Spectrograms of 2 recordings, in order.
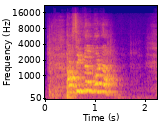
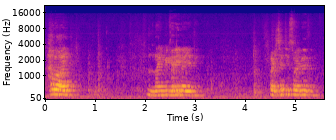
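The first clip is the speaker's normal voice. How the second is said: quiet, defeated; 7 semitones lower, 12 dB quieter than usual. Acted. Tells mother on phone of failure.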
